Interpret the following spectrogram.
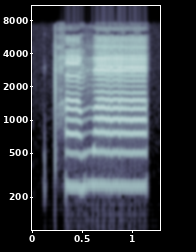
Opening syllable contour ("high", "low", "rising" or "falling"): high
